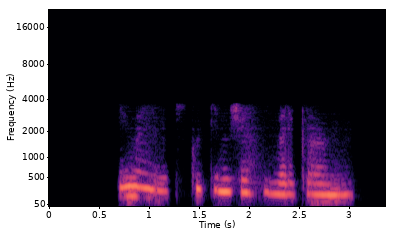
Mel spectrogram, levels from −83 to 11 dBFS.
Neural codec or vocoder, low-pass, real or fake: codec, 44.1 kHz, 0.9 kbps, DAC; 3.6 kHz; fake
